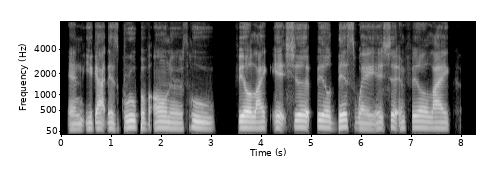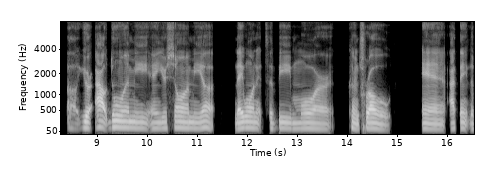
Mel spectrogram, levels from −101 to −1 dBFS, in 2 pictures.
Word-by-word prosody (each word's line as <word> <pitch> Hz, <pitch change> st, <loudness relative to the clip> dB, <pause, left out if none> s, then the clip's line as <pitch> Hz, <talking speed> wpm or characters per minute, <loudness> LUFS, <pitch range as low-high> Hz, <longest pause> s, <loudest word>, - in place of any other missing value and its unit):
and 95 Hz, -1 st, -3 dB
you 110 Hz, +1 st, -3 dB
got 110 Hz, +2 st, +1 dB
this 105 Hz, -3 st, -2 dB
group 125 Hz, +5 st, +1 dB
of 105 Hz, -2 st, -1 dB
owners 110 Hz, -2 st, 0 dB
who 110 Hz, -4 st, 0 dB, 0.5 s
feel 115 Hz, -1 st, +7 dB
like, 115 Hz, 0 st, +1 dB
"It 120 Hz, +1 st, 0 dB
should 130 Hz, -1 st, +3 dB, 0.2 s
feel 125 Hz, -3 st, +3 dB
this 130 Hz, -1 st, +3 dB
way. 100 Hz, -3 st, -2 dB
It 105 Hz, +2 st, -4 dB
shouldn't 115 Hz, -3 st, -2 dB
feel 120 Hz, -1 st, 0 dB
like, 110 Hz, -2 st, 0 dB, 0.6 s
uh, 105 Hz, -2 st, -8 dB
you're 115 Hz, -1 st, +1 dB
outdoing 120 Hz, -1 st, +3 dB
me 110 Hz, -2 st, -3 dB
and 105 Hz, +1 st, -3 dB
you're 110 Hz, +1 st, -3 dB
showing 115 Hz, 0 st, 0 dB
me 110 Hz, 0 st, -2 dB
up." 120 Hz, -4 st, -1 dB, 0.4 s
They 105 Hz, +2 st, +4 dB
want 115 Hz, -1 st, +1 dB
it 100 Hz, -, -9 dB
to 105 Hz, -, -3 dB
be 110 Hz, +1 st, -3 dB
more 100 Hz, -2 st, -2 dB, 0.3 s
controlled. 95 Hz, -3 st, +1 dB, 0.6 s
And, 95 Hz, -3 st, 0 dB
I 105 Hz, -, +1 dB
think 110 Hz, -1 st, -2 dB
the 95 Hz, -, -5 dB
110 Hz, 140 wpm, -23 LUFS, 105-115 Hz, 0.6 s, feel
